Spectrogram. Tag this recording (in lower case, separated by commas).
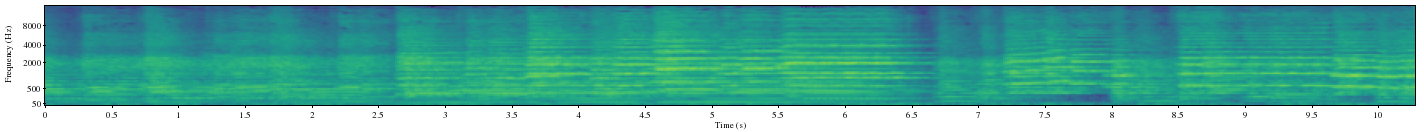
classical music, brass instrument, inside a large room or hall, orchestra, music, saxophone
